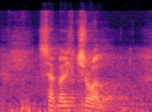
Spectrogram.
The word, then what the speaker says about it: sepulchral: ठीक है, जहाँ जो इसके स्पेलिंग है वो ये हैं, एक ये है और एक इसके अल्टरनेट स्पेलिंग जो हैं जो यहाँ पर है SEPULCHRAL, सेपल्चुरल।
